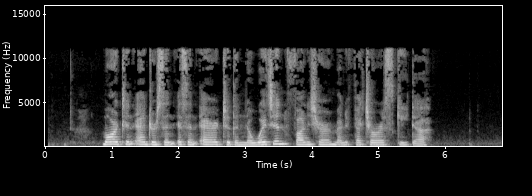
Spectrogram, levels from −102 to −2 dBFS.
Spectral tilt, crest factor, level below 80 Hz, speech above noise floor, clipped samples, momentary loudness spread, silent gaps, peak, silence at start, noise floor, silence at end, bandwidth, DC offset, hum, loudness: -3 dB/octave; 18 dB; -66 dBFS; 43 dB; under 0.1%; 10 LU; none; -6 dBFS; 0.85 s; -65 dBFS; 1.1 s; 11.5 kHz; under 0.1%; none; -23 LUFS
